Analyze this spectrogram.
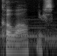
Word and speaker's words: Kowal: Is it Alvin Kohal or Kowal? We're pronouncing it Kowal, sir.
